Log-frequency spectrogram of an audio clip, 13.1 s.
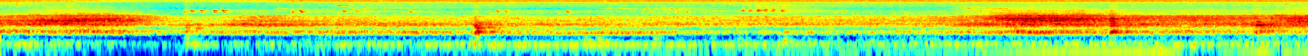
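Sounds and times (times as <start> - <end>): small birds chirping: 1.8 - 10.0.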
